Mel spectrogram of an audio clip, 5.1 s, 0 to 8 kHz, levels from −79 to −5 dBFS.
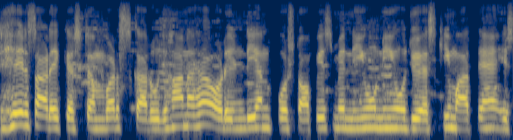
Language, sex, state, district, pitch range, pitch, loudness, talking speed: Hindi, male, Bihar, Saharsa, 170-185 Hz, 180 Hz, -17 LUFS, 220 wpm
